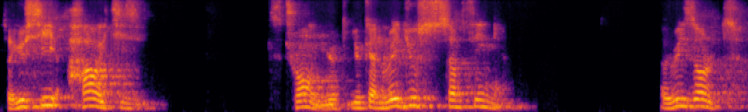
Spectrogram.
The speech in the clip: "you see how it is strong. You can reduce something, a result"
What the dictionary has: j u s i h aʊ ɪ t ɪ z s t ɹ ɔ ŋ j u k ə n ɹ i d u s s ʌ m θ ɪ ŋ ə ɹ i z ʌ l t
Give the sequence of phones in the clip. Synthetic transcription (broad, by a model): j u s i h aʊ ɪ t ɪ z s t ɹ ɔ ŋ j u k ə n ɹ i d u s s ʌ m θ ɪ ŋ ə ɹ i z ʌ l t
